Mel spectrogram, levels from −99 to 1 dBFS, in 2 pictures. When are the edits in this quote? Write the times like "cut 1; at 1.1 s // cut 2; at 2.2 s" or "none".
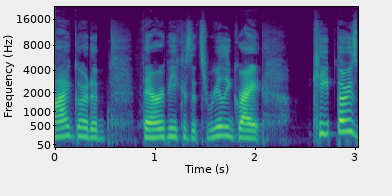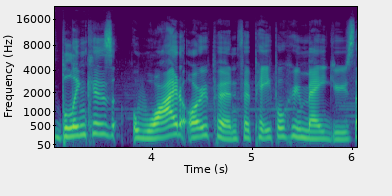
cut 1; at 2.5 s // cut 2; at 3.8 s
